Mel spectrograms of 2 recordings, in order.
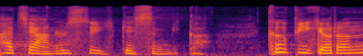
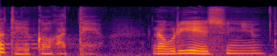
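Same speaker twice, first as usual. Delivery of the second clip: whisper; 4 semitones lower, 7 dB quieter, faster than usual. Real, not acted. Sermon aside, sudden hush.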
